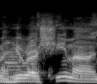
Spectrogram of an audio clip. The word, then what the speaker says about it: Hiroshima: So from Hiroshima in 1945, am I saying that correctly? – Yes.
